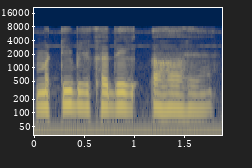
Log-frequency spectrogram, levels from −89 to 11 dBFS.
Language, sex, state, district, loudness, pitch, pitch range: Hindi, male, Arunachal Pradesh, Longding, -18 LUFS, 140 Hz, 130-140 Hz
